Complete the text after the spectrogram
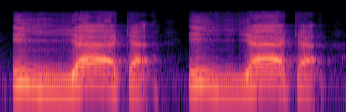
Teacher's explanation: kita tekankan lidahnya bagian tengah, nempelkan ke langit-langit, kemudian jalankan sifatnya yaitu ar-rakhawa.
